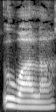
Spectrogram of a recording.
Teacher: Uala is spelled okina u-a-l-a with the glottal stop or okina at the beginning of the word, and it is pronounced uala.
